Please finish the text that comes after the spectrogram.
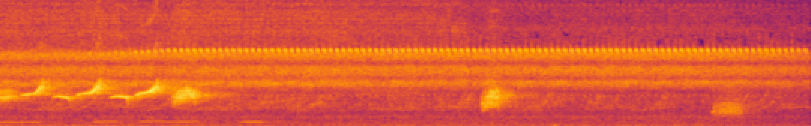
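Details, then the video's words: Chinese hwamei heard in the wild, giving a short run of three or four bright looping whistles, then a pause and a couple of isolated notes, against a constant high-pitched insect buzz. "kicau burung wambi di alam"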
